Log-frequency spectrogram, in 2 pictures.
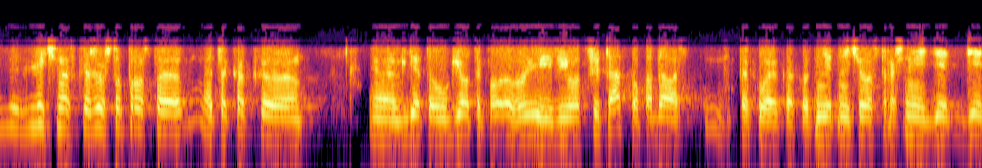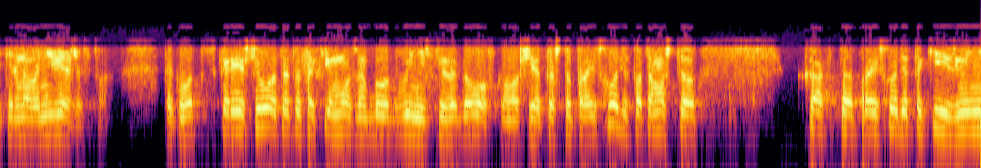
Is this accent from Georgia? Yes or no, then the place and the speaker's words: yes; Sukhumi, Abkhazia, Georgia; вот я родился и вырос в Сухуми, я очень дорожу всеми этими маленькими домиками.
